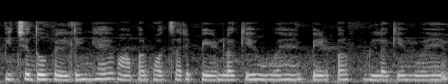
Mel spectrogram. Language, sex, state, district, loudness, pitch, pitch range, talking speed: Hindi, female, Delhi, New Delhi, -18 LUFS, 215 Hz, 210-225 Hz, 240 wpm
